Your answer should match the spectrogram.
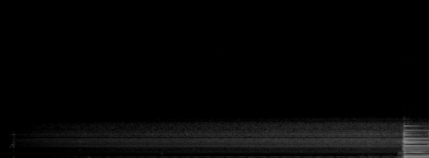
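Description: Near silence: a faint steady hum that slowly grows louder.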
